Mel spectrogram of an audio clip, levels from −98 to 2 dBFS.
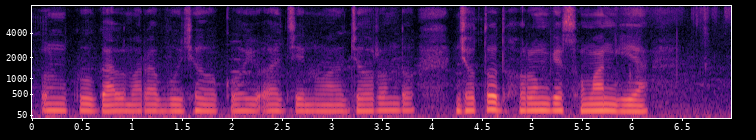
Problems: constant background noise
